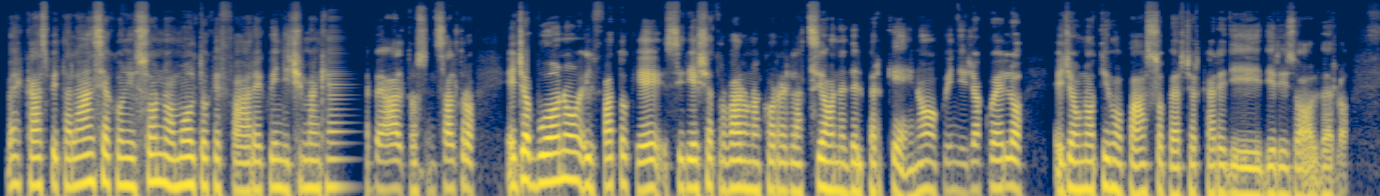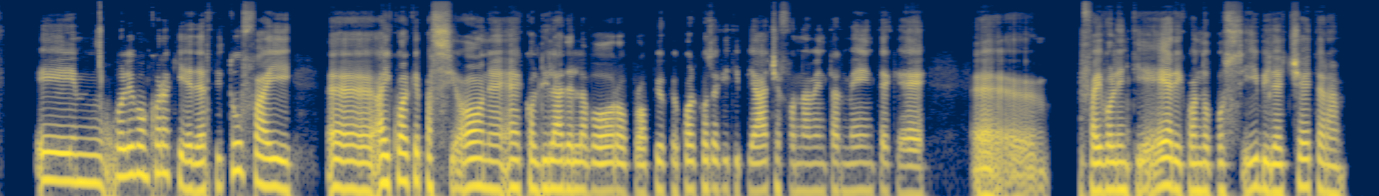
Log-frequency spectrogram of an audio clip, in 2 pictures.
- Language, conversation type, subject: Italian, advice, Perché mi sento stanco al risveglio anche dopo aver dormito?
- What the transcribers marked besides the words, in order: distorted speech; "proprio" said as "propio"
